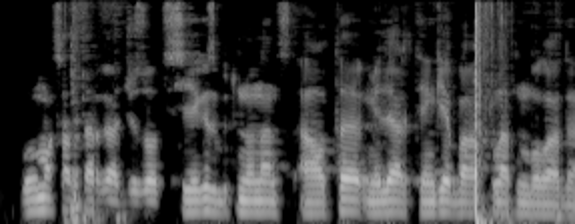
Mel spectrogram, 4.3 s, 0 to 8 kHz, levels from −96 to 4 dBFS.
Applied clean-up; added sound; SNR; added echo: classical method Wiener filter.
